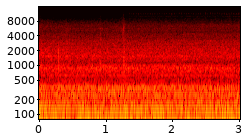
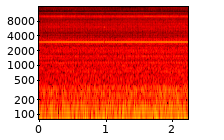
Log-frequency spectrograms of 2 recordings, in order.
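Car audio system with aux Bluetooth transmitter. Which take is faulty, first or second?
second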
